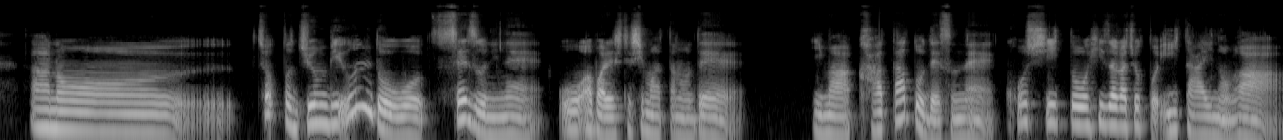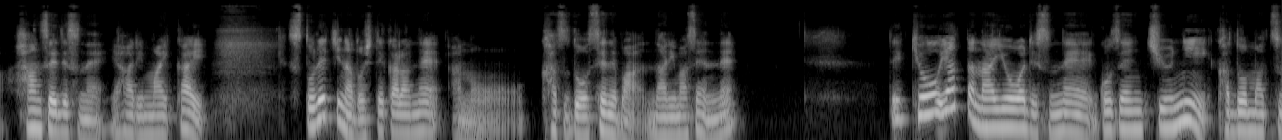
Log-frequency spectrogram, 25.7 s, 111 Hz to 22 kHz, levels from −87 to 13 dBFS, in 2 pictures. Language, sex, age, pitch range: Japanese, female, 40-59, 145-210 Hz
